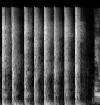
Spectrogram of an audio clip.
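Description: Tap shoes striking a wooden tap board in a run of about eight crisp, evenly spaced taps, some five a second: running shuffles danced with the shuffles brushed out to the side. The taps stop shortly before a woman resumes speaking near the end.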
